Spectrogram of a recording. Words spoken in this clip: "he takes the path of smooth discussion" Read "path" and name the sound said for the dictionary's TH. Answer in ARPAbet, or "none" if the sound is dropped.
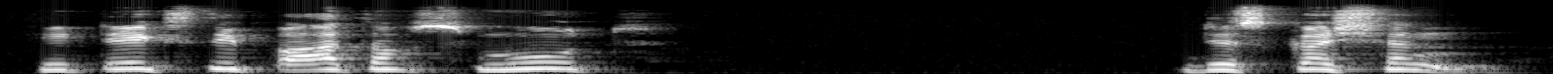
T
